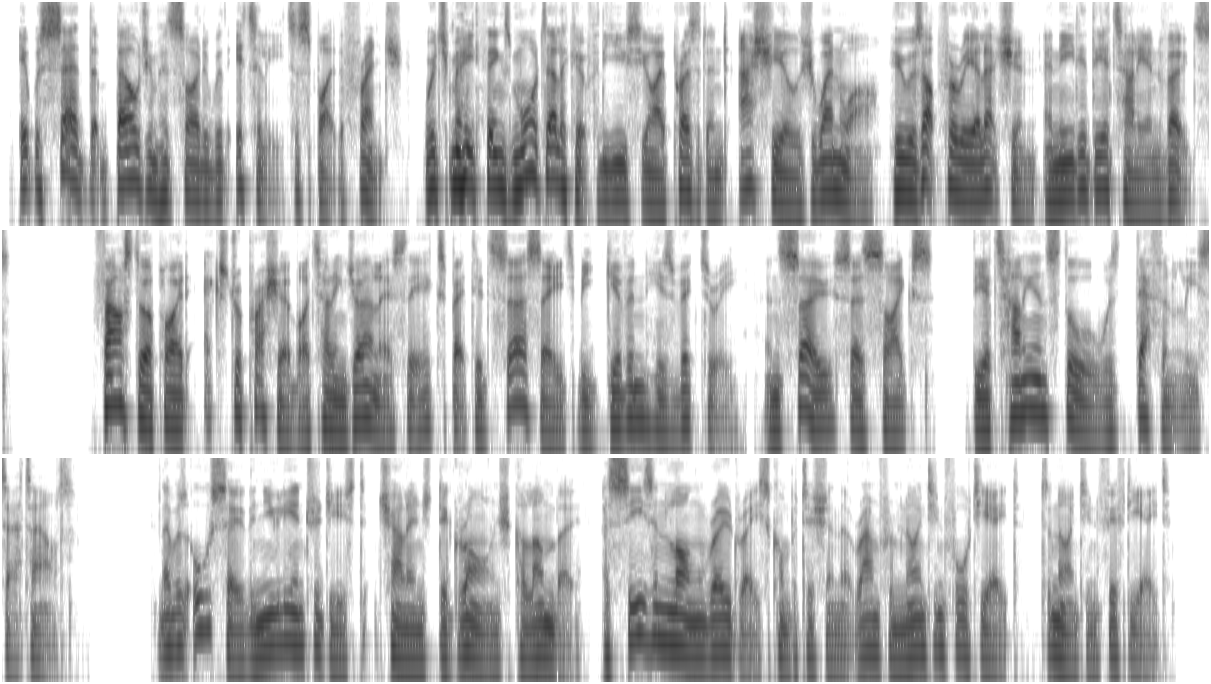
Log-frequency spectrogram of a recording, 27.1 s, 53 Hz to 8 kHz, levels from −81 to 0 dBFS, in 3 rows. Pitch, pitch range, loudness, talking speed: 105 Hz, 90-120 Hz, -27 LUFS, 185 wpm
